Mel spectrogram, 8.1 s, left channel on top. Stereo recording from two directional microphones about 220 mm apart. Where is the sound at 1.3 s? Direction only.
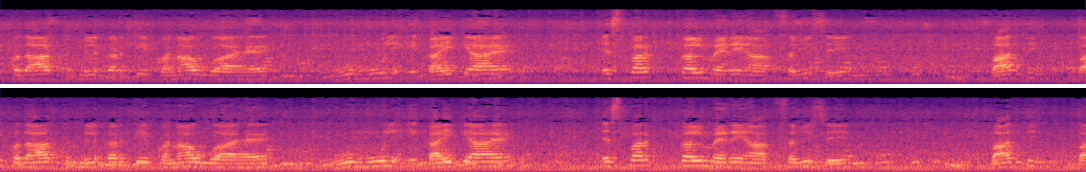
20° left (ahead or behind).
